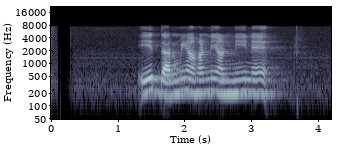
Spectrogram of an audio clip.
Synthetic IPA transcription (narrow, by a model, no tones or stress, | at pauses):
eːt̪̚d̪aɾmejəaɦanːejanːiːnɛː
